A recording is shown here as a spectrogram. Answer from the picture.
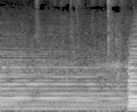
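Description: Background piano music: a held chord fading slowly, then a new chord struck just before the end. Faint light ticks, like crackle or soft rain in the track, sit over it.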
